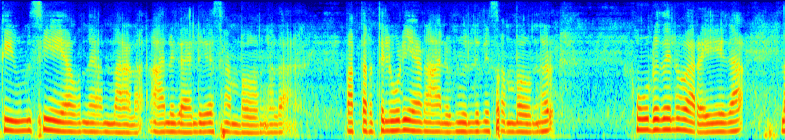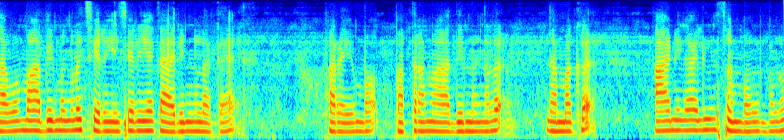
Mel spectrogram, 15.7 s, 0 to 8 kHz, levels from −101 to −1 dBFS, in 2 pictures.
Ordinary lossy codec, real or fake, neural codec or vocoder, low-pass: none; fake; codec, 16 kHz, 4.8 kbps, FACodec; none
